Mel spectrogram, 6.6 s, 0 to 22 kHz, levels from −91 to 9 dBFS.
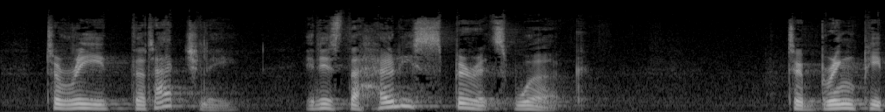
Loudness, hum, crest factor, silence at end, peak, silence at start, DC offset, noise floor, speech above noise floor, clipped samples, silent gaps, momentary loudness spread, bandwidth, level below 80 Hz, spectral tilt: -29 LUFS; none; 22 dB; 0 s; -10 dBFS; 0.35 s; under 0.1%; -66 dBFS; 37 dB; under 0.1%; none; 18 LU; 13.5 kHz; -74 dBFS; -5 dB/octave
